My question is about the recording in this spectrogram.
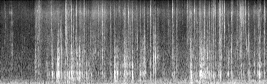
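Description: Irregular rustling, clicking and slapping from about a second in, as live fish are worked free of a nylon cast net and dropped into a plastic tub, where they flap against the sides.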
